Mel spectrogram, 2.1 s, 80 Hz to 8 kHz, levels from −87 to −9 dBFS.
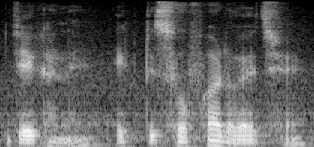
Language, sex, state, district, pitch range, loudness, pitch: Bengali, male, Tripura, West Tripura, 80-110 Hz, -20 LUFS, 90 Hz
